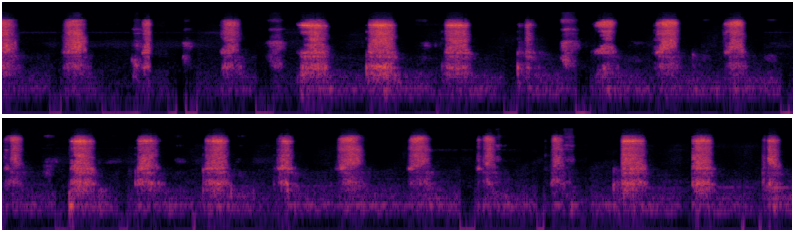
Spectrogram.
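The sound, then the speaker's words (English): Forceful exhales in a Kundalini breathing exercise: many short, sharp, breathy bursts repeating in a fast, even rhythm, each a hissing puff of air, with quiet gaps between them. “So really powerfully exhale so you can let release as much as possible.”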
